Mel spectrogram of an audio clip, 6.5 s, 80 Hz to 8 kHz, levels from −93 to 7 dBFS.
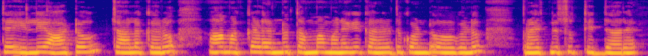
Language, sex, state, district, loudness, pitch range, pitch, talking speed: Kannada, male, Karnataka, Bangalore, -12 LUFS, 220-235 Hz, 225 Hz, 100 wpm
